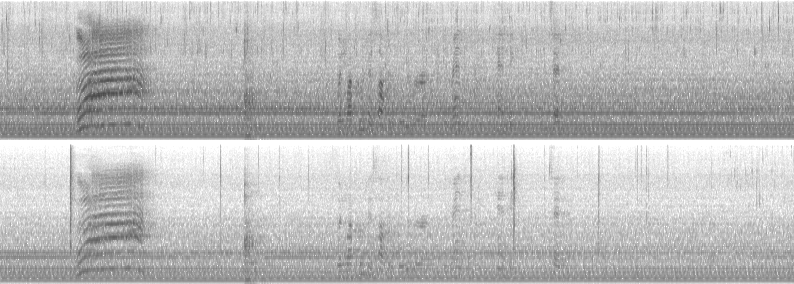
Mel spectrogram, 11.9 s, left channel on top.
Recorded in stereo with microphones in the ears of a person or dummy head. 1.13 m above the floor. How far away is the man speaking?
About 2 m.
